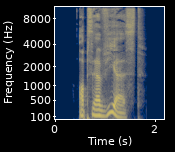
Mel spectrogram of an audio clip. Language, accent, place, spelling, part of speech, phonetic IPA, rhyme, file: German, Germany, Berlin, observierst, verb, [ɔpzɛʁˈviːɐ̯st], -iːɐ̯st, De-observierst.ogg
- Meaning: second-person singular present of observieren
